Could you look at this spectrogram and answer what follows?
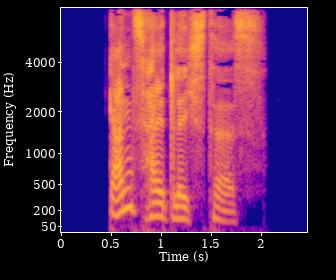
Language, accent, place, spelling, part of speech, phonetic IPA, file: German, Germany, Berlin, ganzheitlichstes, adjective, [ˈɡant͡shaɪ̯tlɪçstəs], De-ganzheitlichstes.ogg
- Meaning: strong/mixed nominative/accusative neuter singular superlative degree of ganzheitlich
